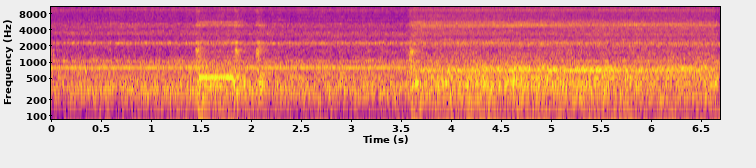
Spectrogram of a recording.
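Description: Roland BN-20 wide-format inkjet printer running a test print with its newly installed printhead: a steady mechanical whir of the carriage and paper feed with a constant tone. The running sound changes about a second and a half in and again around three and a half seconds in.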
